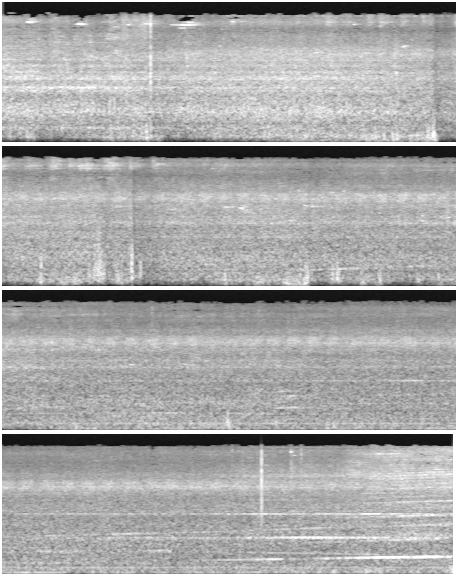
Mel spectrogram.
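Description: A train rumbles and clatters steadily along the rails.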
